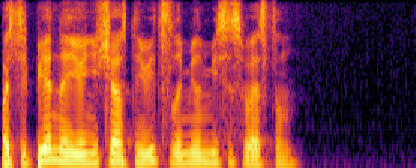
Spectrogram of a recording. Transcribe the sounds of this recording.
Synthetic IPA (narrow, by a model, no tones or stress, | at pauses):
pəsʲtʲɪpʲe̞nːəjɪjonʲɪɕːas̬nɨjvʲit̪slˠɐmʲilˠmʲisʲɪsvɛst̪ən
